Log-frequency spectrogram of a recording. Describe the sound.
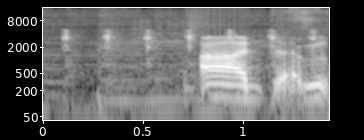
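A 45-second countdown timer ticks in quick, even clicks, about five per second, clear, before a voice breaks in and talking continues over it.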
